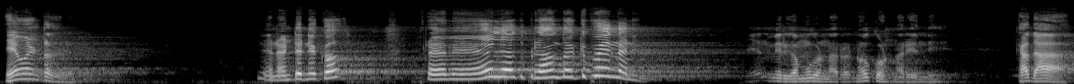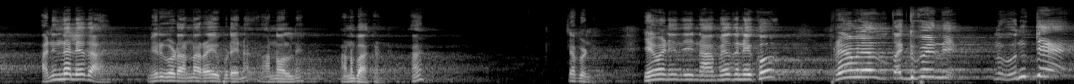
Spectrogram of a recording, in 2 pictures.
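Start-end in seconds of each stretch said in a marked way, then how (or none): 2.6-6.3 sulking wife. Acted. Delilah sulks at Samson. 17.7-21.4 sulking wife. Acted. Delilah sulks at Samson.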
